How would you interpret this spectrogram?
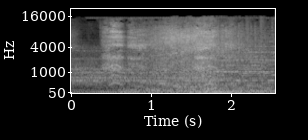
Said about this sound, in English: You know, it's kind of perfect that it ends with the gasping of air, because that's where we begin in this episode.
